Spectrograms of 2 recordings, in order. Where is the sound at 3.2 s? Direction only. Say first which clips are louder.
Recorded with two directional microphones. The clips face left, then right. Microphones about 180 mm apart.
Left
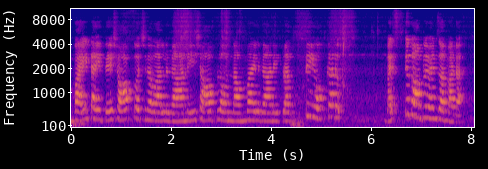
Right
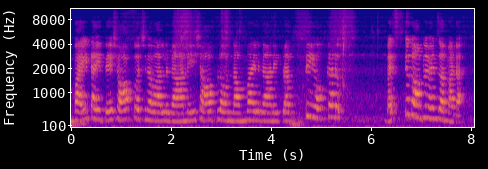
Right 3 dB; 25° right (ahead or behind).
